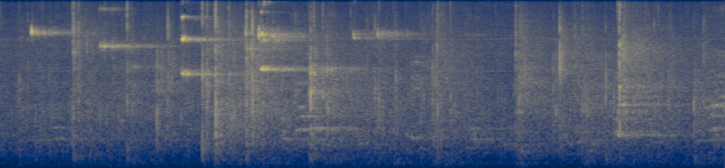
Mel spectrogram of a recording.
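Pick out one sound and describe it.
A ball thumps as players kick it.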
